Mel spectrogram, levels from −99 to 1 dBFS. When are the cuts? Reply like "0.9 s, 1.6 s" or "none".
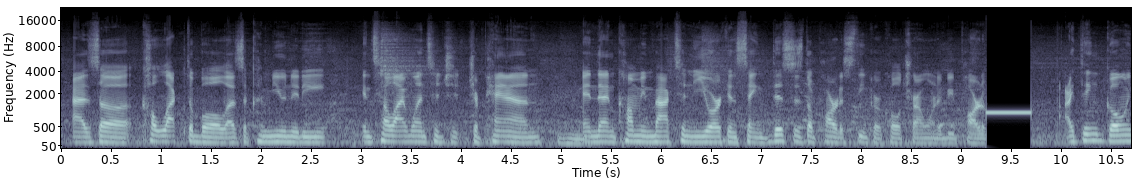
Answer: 9.3 s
